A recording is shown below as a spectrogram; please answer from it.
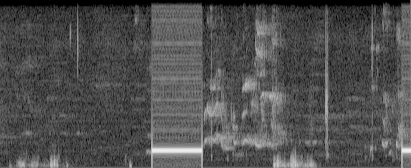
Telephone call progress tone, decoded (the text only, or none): ringback tone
